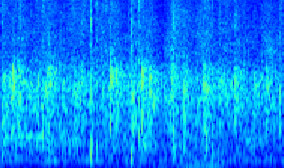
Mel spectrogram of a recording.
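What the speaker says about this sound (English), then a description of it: "Round of applause, please, for Amy" Audience applause at a human services panel event, steady clapping from a room crowd throughout, fairly loud and even.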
